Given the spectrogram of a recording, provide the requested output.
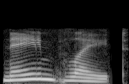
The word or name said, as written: nameplate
